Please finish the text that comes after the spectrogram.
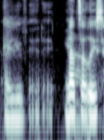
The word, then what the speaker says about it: Ayurvedic: a close friend who has like an Ayurvedic brand with like a bunch of different ritual oils, navel oils, things like that.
